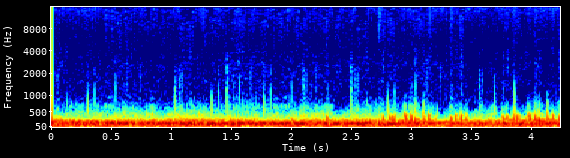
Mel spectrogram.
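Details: Continuous low rumbling and gurgling with small bubbling pops; normal stomach growling from gas and fluid moving through the gut.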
